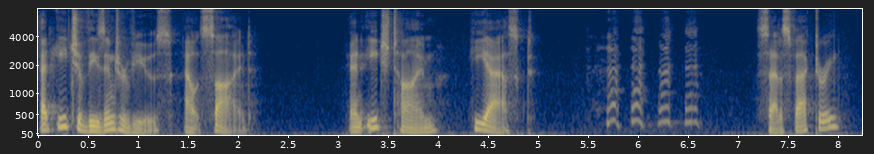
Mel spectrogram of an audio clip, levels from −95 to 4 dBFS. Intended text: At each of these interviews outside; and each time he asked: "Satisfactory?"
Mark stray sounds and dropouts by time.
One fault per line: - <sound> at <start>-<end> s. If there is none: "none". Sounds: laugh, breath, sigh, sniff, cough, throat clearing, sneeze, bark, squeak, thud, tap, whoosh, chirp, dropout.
- laugh at 5.5-6.7 s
